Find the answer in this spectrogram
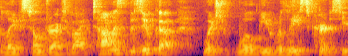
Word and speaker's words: Bezucha: film directed by thomas bazooka which will be released courtesy of focus features november 6th 2020 is his name spelled like a bazooka no it's spelled b-z-u-c-h-a and you are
